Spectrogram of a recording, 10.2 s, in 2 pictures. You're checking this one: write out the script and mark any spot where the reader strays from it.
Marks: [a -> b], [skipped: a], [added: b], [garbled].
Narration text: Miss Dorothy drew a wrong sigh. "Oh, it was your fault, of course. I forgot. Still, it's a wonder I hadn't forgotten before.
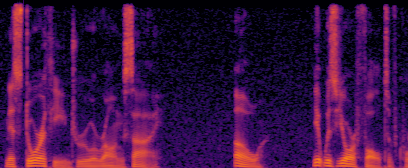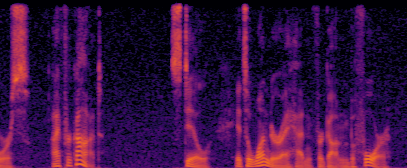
Miss Dorothy drew a wrong sigh. "Oh, it was your fault, of course. I forgot. Still, it's a wonder I hadn't forgotten before.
